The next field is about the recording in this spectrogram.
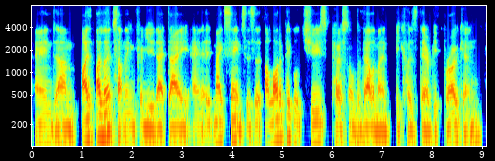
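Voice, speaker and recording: A man hosting a podcast, asking loose, halting questions full of fillers. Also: sits low, a little mellow. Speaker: podcast host. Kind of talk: casual interview chat.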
